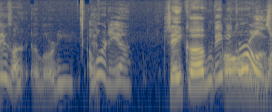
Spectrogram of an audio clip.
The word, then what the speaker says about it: Elordi: How do you say his last Elordi?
